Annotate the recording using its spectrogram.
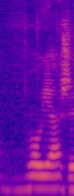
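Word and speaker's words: Voyages: Vagabond i do tego to się wymawia wojaże swanta Fantastic bo to jest chyba po francusku i właśnie będzie taki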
